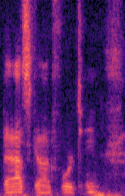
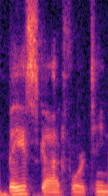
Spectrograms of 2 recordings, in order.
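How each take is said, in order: First: Bass is said like the fish, rhyming with mass. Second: Bass is said like the guitar, rhyming with base. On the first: The speaker calls it wrong. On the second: The speaker calls it right. "That's Bass God like a bass guitar"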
